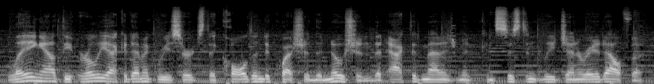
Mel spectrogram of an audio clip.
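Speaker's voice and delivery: projected voice-over for an episode preview; podcast intro read. Real, not acted. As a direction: read the episode intro with firm, measured emphasis. Pre-recorded podcast introduction.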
